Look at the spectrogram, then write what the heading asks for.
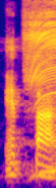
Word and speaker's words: eta: Eta, ini bacanya eta, sama dengan 1 min T2 per T1 dikali 100%.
